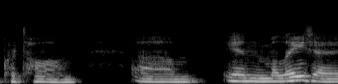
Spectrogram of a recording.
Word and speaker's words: kratom: There's the general consensus in Southeast Asia, particularly in in Thailand is that it's called kratom.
